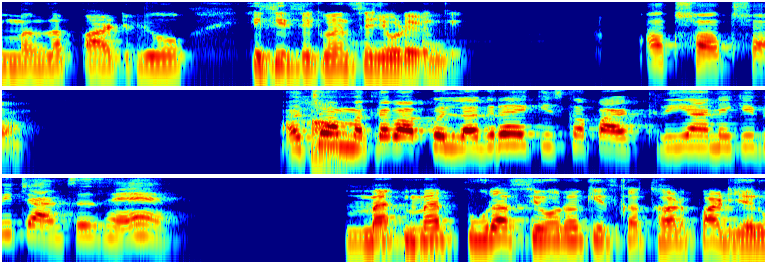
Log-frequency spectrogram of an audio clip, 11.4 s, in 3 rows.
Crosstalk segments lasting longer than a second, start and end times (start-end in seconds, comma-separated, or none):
none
